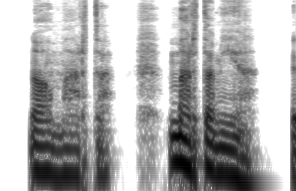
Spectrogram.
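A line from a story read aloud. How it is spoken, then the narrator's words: Exclaimed. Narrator (Italian): esclamò Rocco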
